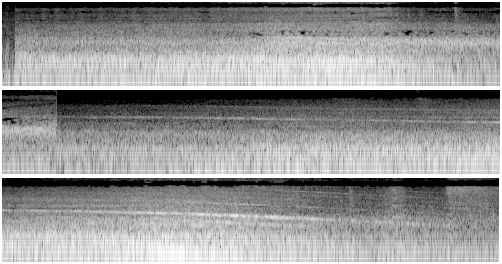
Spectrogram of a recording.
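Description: Heavy truck or tractor engine running and driving, swelling in loudness. The sound changes abruptly about five seconds in, and a high whine then falls steadily in pitch as the vehicle gets louder toward the end.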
